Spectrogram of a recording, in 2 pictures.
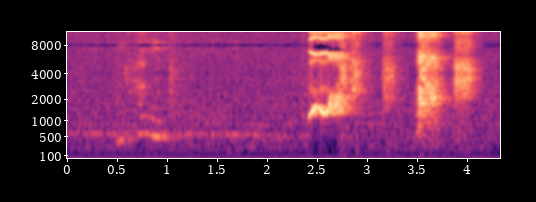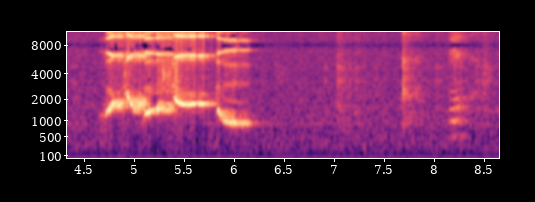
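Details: Pet African grey parrot at home, a talkative bird that dances and sings, giving loud whistled and squawky calls in two bursts, rising and falling sharply, with quiet pauses and faint softer notes between.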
